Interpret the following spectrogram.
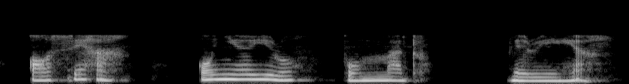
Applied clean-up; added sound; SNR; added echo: none; none; none; none.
